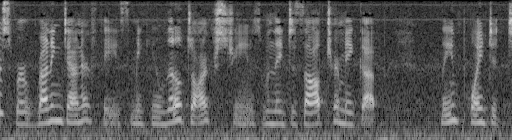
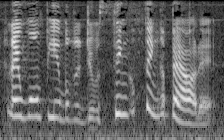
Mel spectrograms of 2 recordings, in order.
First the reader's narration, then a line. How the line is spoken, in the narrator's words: bawled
